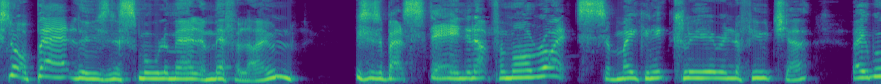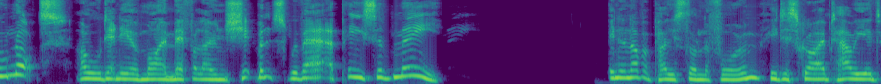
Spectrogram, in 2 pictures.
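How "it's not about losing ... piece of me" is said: put-on Cockney accent. Reading out a forum post in a put-on East End accent. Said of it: "Why is he speaking with an East End accent?".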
